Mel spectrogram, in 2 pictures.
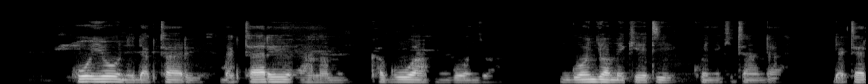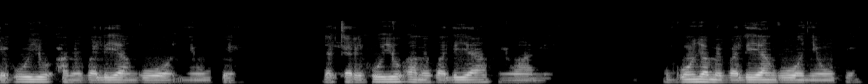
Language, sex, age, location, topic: Swahili, male, 18-24, Kisumu, health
